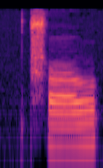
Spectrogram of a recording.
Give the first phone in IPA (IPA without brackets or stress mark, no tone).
t͡sʰ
